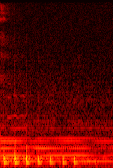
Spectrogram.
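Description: Closing bars of live band music: a soft low pulse of about four beats a second over a held low drone, the beat stopping about a second and a half in while the drone lingers.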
